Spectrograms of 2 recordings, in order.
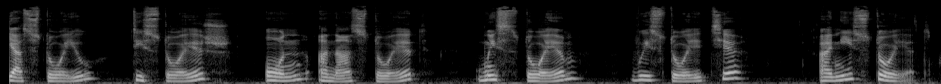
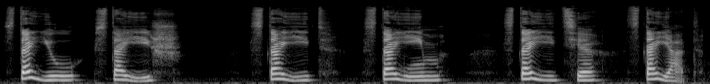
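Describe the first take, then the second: First: Slow conjugation of стоить, stress on the first syllable: СТО-ю, СТО-ишь, СТО-ит. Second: Conjugation of стоять, stress on the ending: сто-Ю, сто-ИШЬ, сто-ИТ; stress on second syllable. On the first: Teacher reading the conjugation aloud to learners, stress on first syllable. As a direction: lean on СТО in every form, slowly, each form with its own rise. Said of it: "the stress is on the first syllable, like I just read".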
